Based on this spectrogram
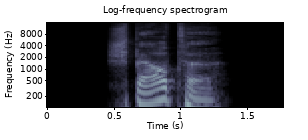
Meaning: inflection of sperren: 1. first/third-person singular preterite 2. first/third-person singular subjunctive II
- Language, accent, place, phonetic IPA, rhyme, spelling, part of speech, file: German, Germany, Berlin, [ˈʃpɛʁtə], -ɛʁtə, sperrte, verb, De-sperrte.ogg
